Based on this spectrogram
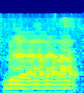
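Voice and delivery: tongue-wagging "blah-blah" gibberish noise; mock mad babbling. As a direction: babble in one unbroken run, playing mad. Mock madness after "as to mad.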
